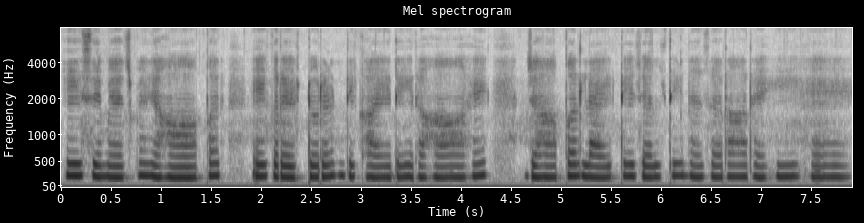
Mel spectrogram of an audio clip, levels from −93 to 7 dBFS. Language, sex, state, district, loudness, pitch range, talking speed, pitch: Hindi, female, Rajasthan, Jaipur, -18 LUFS, 205-225 Hz, 145 wpm, 215 Hz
